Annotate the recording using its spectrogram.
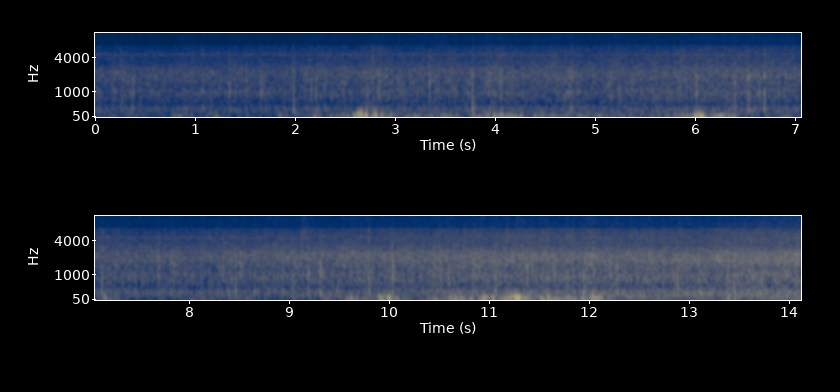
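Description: Steady rain falls outdoors, pattering on wet pavement.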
